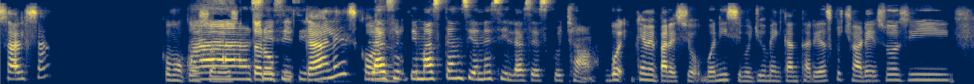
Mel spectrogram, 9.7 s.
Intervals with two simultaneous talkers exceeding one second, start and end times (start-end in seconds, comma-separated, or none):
1.9-4.0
